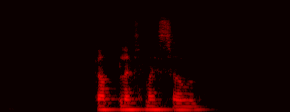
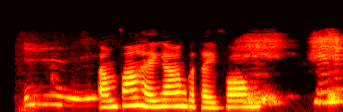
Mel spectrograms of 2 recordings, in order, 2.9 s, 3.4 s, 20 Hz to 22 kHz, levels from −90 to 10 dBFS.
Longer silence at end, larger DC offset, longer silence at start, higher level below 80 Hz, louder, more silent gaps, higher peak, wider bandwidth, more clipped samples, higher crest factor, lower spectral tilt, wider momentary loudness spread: first, 0.8 s vs 0 s; neither; first, 0.95 s vs 0.25 s; second, under -90 dBFS vs -58 dBFS; second, -59 LUFS vs -14 LUFS; neither; second, -42 dBFS vs -2 dBFS; first, 13 kHz vs 7.2 kHz; neither; first, 20 dB vs 14 dB; about the same, -5 dB/octave vs -6 dB/octave; second, 7 LU vs 16 LU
